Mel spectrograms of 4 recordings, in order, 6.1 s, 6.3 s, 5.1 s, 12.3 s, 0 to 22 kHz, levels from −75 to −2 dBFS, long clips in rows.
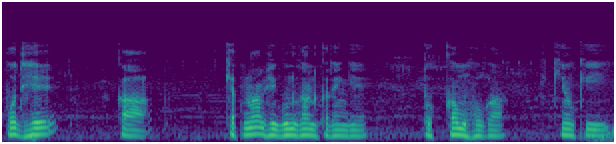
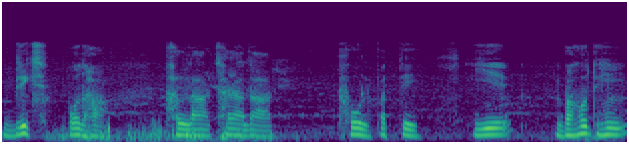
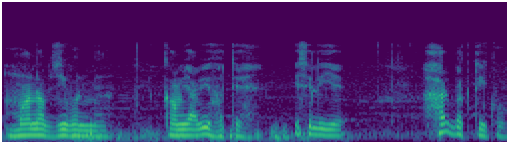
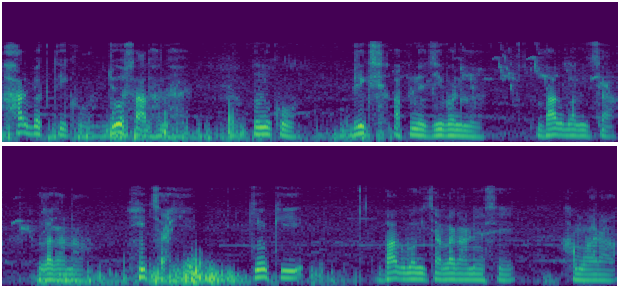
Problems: none marked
